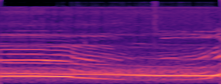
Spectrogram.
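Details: Gray wolf howl, used to carry messages over long distances about the pack's location, danger warnings or dominance over a territory; one pure, steady tone with a second voice dipping lower then sweeping back up at the close.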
